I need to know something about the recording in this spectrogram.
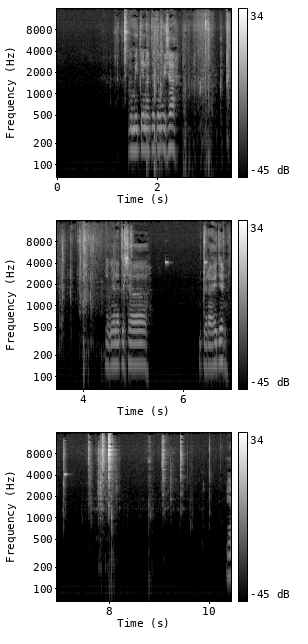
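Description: Plastic meters knock and clatter as hands handle them.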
